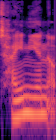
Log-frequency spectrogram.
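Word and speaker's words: Tynion: Dark Knights Death Metal war ein großes Thema und auch der Joker War ähm, und ich habe jetzt gelernt, dass der Mann tatsächlich Tinyan ausgesprochen wird.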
